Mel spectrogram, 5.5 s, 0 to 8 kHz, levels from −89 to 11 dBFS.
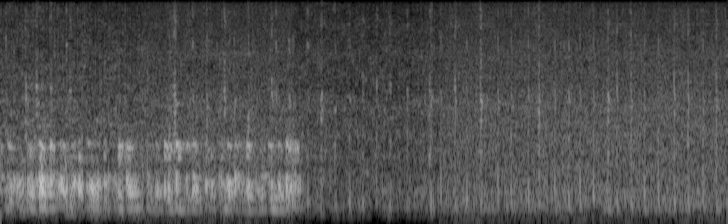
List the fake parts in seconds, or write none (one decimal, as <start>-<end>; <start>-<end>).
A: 0.0-1.1; 2.2-3.3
